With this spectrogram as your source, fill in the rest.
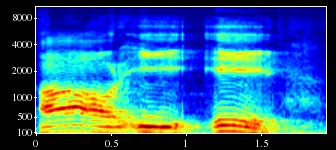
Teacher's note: ए का उच्चारण कंठ तालव्य, कंठ से और तालु से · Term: कंठ्य तालव्य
